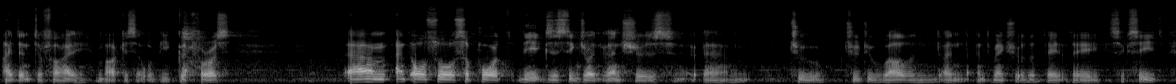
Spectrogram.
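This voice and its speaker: An older man in his sixties, originally from Egypt, with a low, gravelly voice. He gives formal testimony in a measured way, with small restarts as he recounts his past. A faint hiss sits behind him. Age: 60s. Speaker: witness.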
